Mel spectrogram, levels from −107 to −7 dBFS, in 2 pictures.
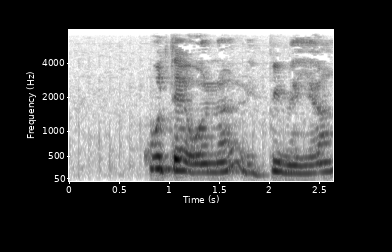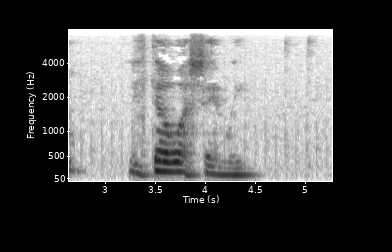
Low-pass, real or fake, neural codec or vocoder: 7.2 kHz; real; none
